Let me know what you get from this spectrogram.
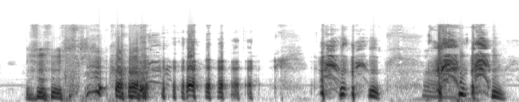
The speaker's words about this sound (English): Why are you coughing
